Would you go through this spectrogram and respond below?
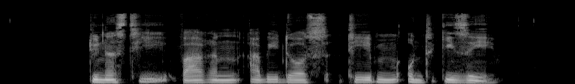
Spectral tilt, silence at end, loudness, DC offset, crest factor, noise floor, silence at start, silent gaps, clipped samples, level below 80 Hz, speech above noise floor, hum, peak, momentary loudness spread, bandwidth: -4.5 dB/octave; 0.8 s; -26 LUFS; under 0.1%; 20 dB; -77 dBFS; 0.9 s; none; under 0.1%; -50 dBFS; 52 dB; none; -6 dBFS; 6 LU; 11.5 kHz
